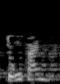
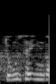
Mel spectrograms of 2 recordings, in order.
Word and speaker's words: chúng sanh: Chúng sanh. Thì trong miền Nam họ đọc chúng sinh có nghĩa là chúng sanh.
